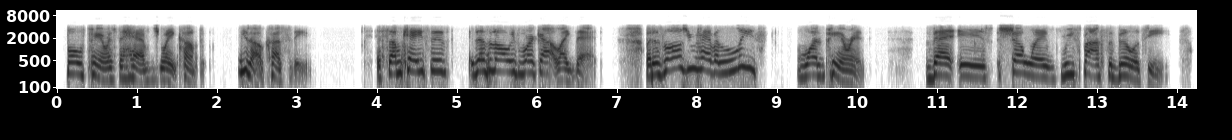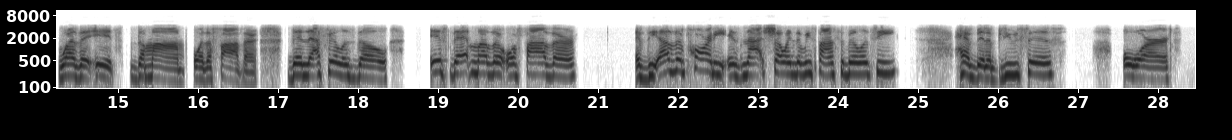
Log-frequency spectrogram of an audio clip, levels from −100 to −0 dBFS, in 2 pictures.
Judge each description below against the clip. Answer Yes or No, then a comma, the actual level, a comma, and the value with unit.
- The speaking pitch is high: Yes, high, 220 Hz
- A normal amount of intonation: Yes, average, 4.5 semitones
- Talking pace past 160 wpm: No, slow, 135 wpm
